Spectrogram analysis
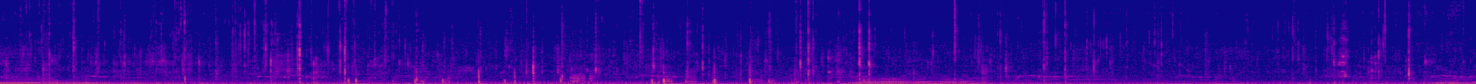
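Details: Cats eating raw fish: a steady scatter of sharp chewing and biting clicks throughout, with a few short, low, wavering vocal murmurs near the start, around nine seconds and at the end.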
